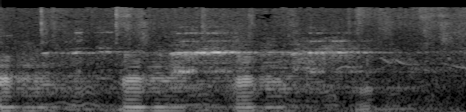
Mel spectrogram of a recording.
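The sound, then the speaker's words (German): A mule, a cross of a mare and a male donkey, that has left its herd brays from the other end of a gravel yard in a rough, harmonic, mournful cry that rises and falls in several pulsing bursts, moderately loud over a steady background murmur. “Ein Ausgestoßener entfernt sich von der Herde und stößt vom anderen Ende des Kiesplatzes einen wehmütigen Schrei aus.”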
